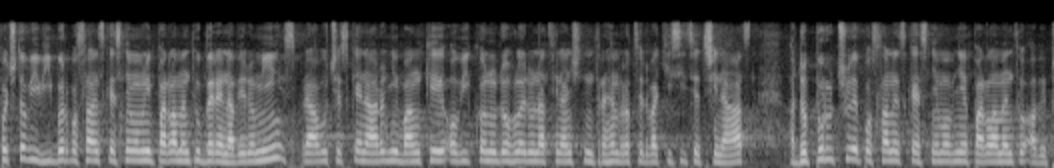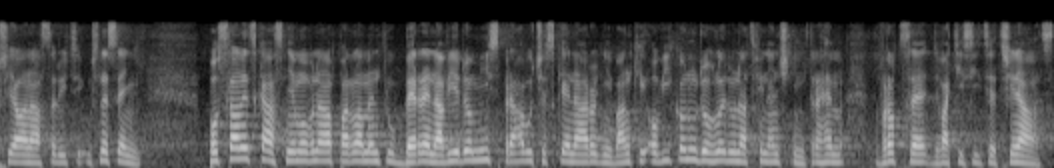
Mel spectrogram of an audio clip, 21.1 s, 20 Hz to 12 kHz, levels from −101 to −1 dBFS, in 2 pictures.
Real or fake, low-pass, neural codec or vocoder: real; 7.2 kHz; none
